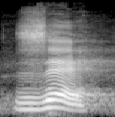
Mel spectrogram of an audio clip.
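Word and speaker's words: זה: with 3 dots, and a Hey, which is silent because there's no vowel point underneath. So that's just going to say Ze.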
